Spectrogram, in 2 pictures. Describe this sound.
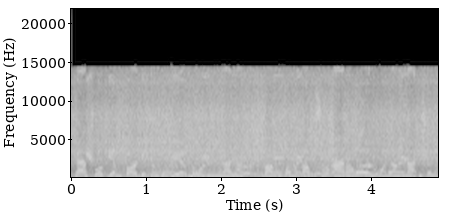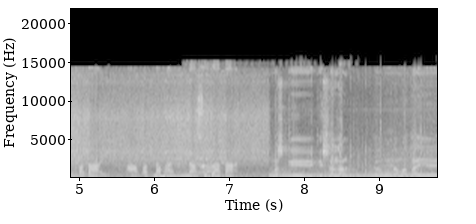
Wind blowing while a woman talks and then a man speaks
